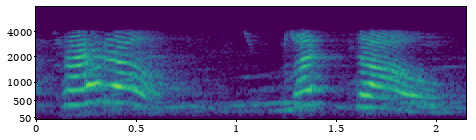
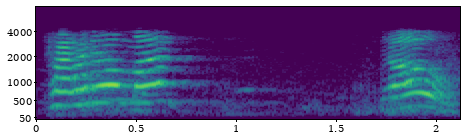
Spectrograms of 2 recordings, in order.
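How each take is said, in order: First: Loud ठहरो on its own, then मत जाओ together; pause after ठहरो. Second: ठहरो मत joined, high and very loud, pause, then जाओ; pause after मत. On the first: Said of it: "पहले में क्या बोला". (ज़ोर से ठहरो, रुककर मत जाओ) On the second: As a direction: hold the break until after मत, then say जाओ alone. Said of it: "दूसरे में क्या बोला". (ज़ोर से ठहरो मत, फिर रुककर जाओ) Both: Shown as a demonstration.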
